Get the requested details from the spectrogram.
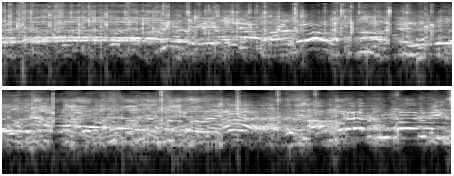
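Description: A crowd of people murmur and cheer.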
